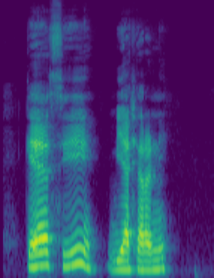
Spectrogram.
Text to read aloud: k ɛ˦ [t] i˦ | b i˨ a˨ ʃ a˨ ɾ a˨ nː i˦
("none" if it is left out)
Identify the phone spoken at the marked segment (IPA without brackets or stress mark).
s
